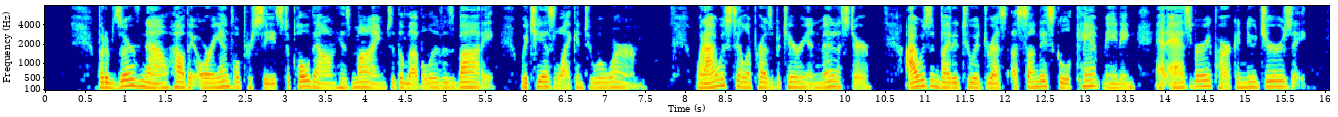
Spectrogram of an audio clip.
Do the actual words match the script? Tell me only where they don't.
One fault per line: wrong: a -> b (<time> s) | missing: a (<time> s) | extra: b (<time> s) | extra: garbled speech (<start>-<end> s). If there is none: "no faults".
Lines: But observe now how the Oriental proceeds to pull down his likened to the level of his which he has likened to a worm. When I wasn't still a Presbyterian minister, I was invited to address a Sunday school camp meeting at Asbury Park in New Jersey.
wrong: likened -> mind (3.8 s)
extra: body (5.1 s)
wrong: wasn't -> was (8.4 s)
